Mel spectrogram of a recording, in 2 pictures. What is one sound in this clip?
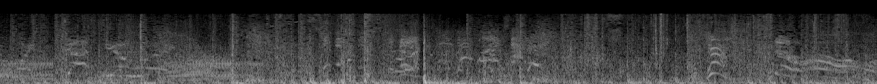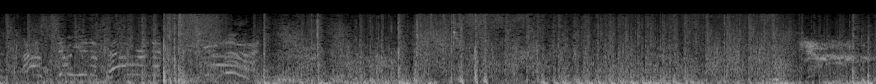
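Gunshots crack in quick, sharp bursts.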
